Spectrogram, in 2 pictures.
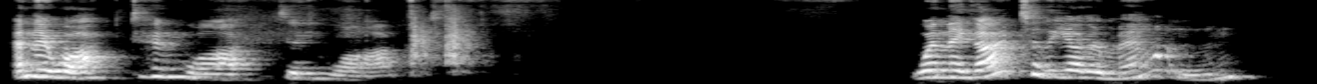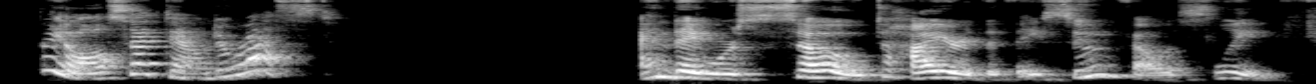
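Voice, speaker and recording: A middle-aged woman with a fairly high voice reads aloud for young children. She takes her time and explains things in simple, expressive phrases. The sound is echoey, as if she sits some way from the microphone. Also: slow, long pauses. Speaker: children's read-aloud host. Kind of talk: picture book read-aloud and gentle talk to young children. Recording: echoey room, distant microphone.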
